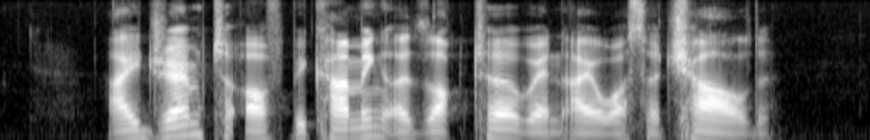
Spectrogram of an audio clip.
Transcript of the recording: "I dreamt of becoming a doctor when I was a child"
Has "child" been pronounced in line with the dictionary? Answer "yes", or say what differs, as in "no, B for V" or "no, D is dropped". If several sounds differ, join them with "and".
yes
